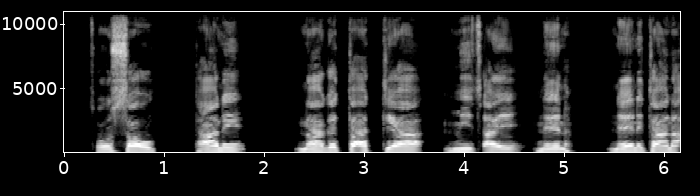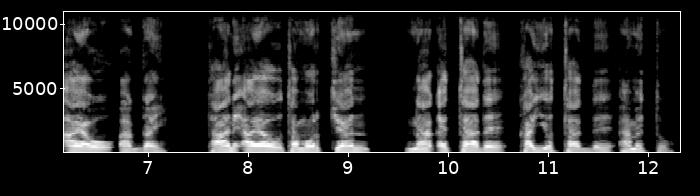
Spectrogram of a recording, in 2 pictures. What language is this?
Dawro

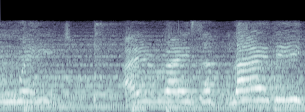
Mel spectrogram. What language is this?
English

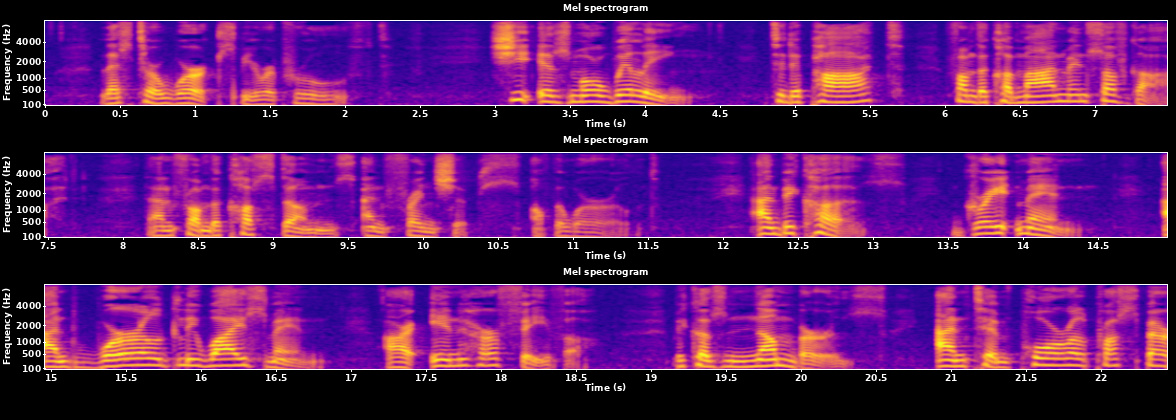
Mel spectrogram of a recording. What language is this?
English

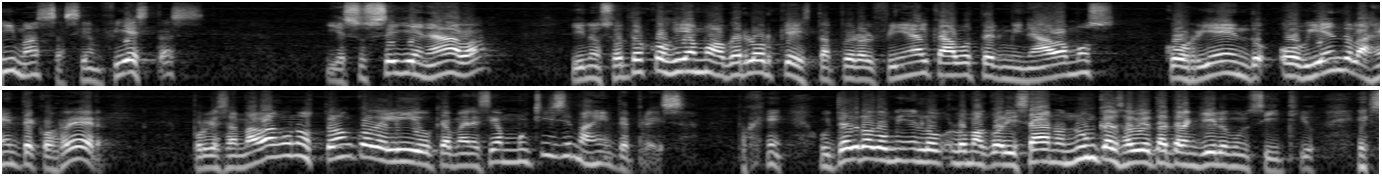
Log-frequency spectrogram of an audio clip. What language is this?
Spanish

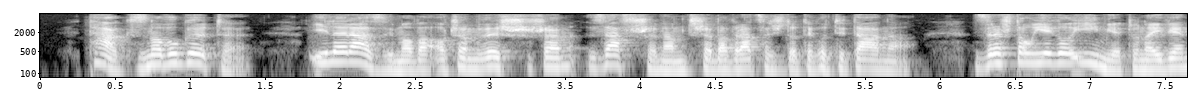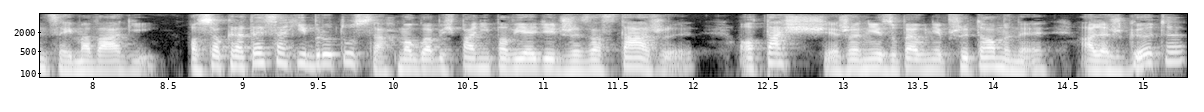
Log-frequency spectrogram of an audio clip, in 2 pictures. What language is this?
Polish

